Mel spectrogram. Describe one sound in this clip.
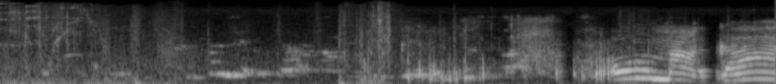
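Footsteps thud up wooden stairs.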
